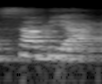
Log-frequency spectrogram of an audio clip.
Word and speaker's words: sabiá: o significado bem assertivo por exemplo a palavra sabia sabiá e sábia são palavras que tem a mesma grafia o que muda ele cada uma delas é aonde nós marcamos a sílaba tônica então quando eu falo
